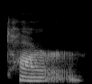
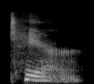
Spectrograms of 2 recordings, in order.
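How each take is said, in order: First: The vowel sounds like ar. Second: The vowel sounds like air. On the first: The speaker calls it wrong. "Let's try it with R" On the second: The speaker calls it right. "let's use it with air"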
